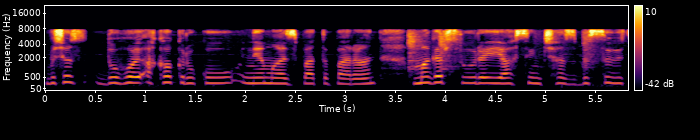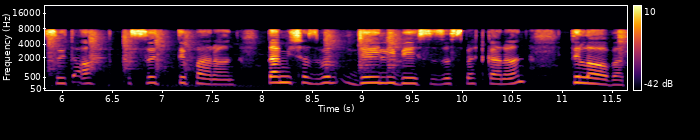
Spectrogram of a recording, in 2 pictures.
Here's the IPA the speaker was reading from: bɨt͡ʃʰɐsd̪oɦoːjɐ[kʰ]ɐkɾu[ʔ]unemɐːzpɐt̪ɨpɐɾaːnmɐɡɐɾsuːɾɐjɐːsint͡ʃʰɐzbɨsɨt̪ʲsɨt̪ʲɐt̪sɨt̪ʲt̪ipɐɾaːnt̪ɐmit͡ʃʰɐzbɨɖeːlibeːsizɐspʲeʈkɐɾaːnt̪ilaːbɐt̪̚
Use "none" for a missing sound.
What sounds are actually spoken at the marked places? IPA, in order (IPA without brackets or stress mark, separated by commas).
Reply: kʰ, k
